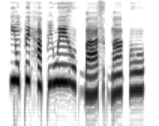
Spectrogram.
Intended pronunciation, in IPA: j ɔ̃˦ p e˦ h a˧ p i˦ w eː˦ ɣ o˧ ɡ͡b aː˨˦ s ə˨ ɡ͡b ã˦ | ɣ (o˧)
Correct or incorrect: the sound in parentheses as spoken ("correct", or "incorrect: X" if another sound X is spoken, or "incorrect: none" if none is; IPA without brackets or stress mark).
correct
